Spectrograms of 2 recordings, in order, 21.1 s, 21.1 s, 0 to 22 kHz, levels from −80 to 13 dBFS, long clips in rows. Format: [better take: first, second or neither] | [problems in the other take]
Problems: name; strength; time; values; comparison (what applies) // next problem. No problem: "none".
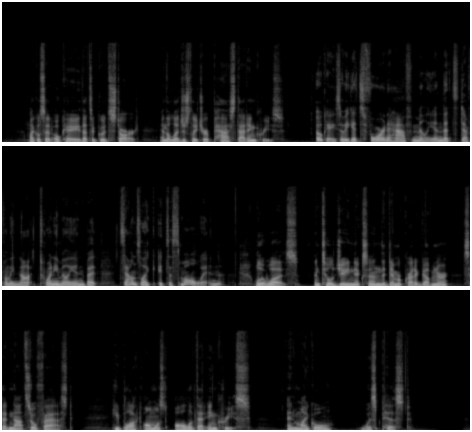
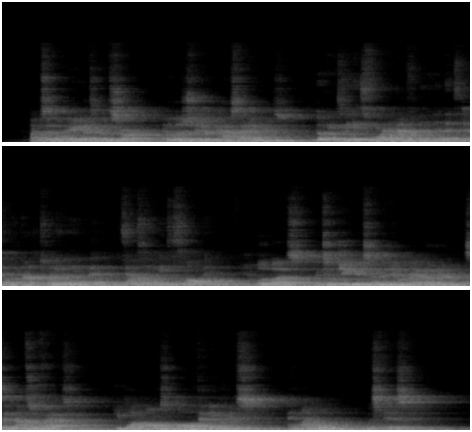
first | off-mic speech; far // room echo; strong; dies away in 2.8 s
